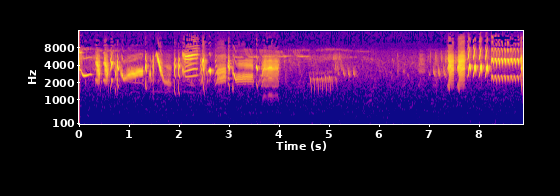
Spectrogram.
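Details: A common linnet recorded on 19 May 2021 in Territorio Lince sings a fast, varied twitter of chirps, short trills and buzzy notes, pauses briefly, then resumes with rapid repeated phrases.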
